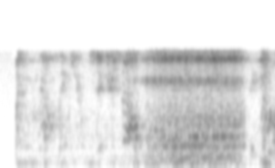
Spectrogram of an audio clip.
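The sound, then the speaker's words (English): Loud, rough snoring: a long rattling breath swells to a peak, then fades into a short snort at the end, with muffled voices faintly underneath. “Do you know anybody who snore like that?”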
